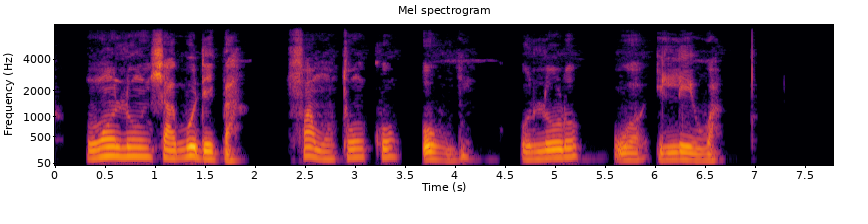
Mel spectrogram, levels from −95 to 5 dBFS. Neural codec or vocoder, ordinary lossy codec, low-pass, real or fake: none; Opus, 64 kbps; 7.2 kHz; real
